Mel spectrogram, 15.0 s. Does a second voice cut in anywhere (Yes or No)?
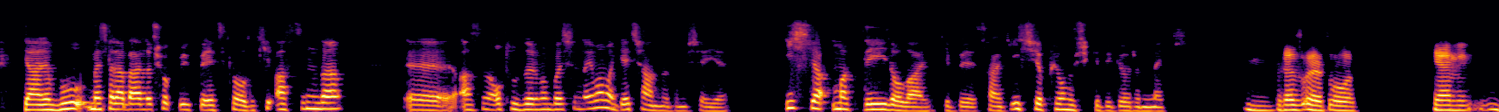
No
